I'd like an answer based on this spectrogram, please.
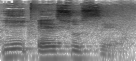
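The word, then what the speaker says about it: Ἰησοῦς: 원래 헬라어로 예수는요. 정확히 발음해 드리면 이에수스예요. 이에수스. 이에수스예요. 그래서 참 한국 발음이랑 똑같아요.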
